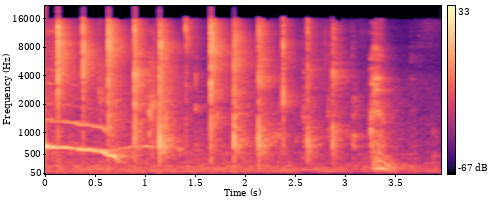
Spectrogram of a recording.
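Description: Brief applause: about a dozen sharp, distinct claps in a fairly steady rhythm, like a small audience clapping, with a thin high tone briefly sounding at the start.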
